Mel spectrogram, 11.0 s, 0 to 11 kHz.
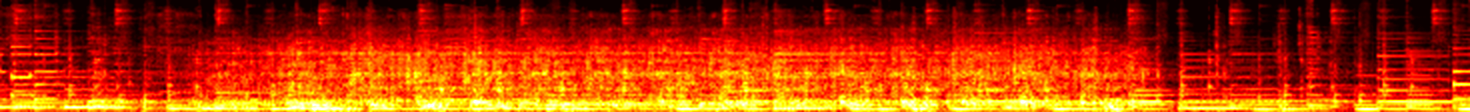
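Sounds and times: background music: 0.0 - 11.0
salad spinner whirring: 1.3 - 8.7.

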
